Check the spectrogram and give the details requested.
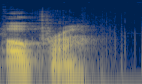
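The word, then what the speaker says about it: Ophrah: Now the angel of the Lord came and sat underneath the terebinth at Oprah, which is how this word is pronounced.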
